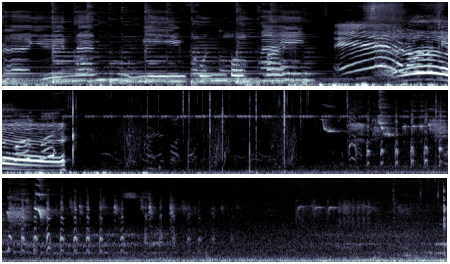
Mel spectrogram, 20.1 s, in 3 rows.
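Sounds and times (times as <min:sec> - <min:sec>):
bird clucking notes: 0:11.6 - 0:17.1
low steady rumble: 0:14.1 - 0:20.0.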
